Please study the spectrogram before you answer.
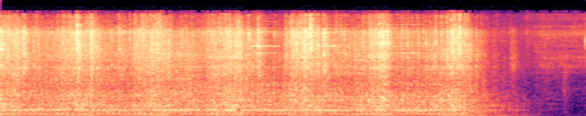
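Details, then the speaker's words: Loud rough rumble with a gritty roar pulsing about twice a second with the drum, fading at switch-off, from a Candy tumble dryer with a worn, noisy drum bearing. "it's got a noisy bearing that's it"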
